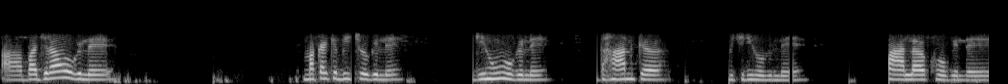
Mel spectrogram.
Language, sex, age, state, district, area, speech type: Maithili, female, 18-30, Bihar, Purnia, rural, conversation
